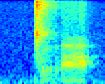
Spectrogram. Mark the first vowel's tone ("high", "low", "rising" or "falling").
high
